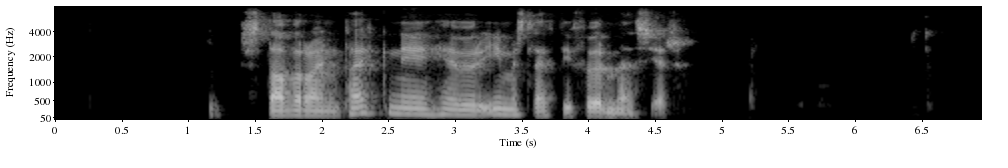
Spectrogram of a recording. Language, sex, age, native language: Icelandic, male, 30-39, Icelandic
